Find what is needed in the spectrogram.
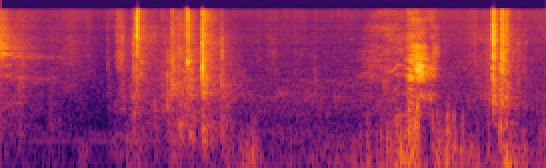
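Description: A house door being opened by its knob: sharp clicks of the knob and latch, then louder bumps and rustling near the end.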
